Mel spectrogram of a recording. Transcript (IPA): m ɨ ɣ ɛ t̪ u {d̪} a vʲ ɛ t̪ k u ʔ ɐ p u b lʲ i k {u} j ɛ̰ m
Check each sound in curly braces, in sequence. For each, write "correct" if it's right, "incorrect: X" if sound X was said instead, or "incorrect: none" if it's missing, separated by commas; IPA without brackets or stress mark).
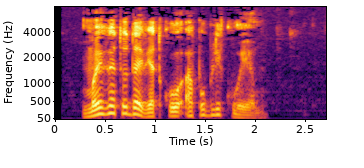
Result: correct, correct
